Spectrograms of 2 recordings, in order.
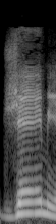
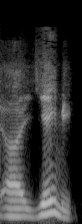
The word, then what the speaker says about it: Yami: we've been calling him Jamie, and I don't think he cares, but his name is actually Yami. So he actually goes with the Hispanic pronunciation of his Yeah.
